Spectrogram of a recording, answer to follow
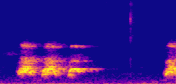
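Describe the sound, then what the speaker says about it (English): A dog barks in a quick run of three close, fairly loud barks, followed by a short pause and then a fourth bark starting, with no talking over it. "The dog is barking, and I'm annoyed by it."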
